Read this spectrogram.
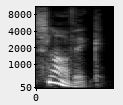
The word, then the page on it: slavic: British English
